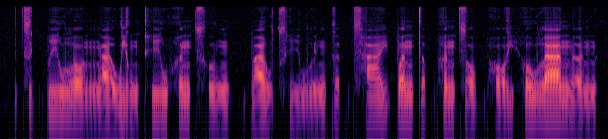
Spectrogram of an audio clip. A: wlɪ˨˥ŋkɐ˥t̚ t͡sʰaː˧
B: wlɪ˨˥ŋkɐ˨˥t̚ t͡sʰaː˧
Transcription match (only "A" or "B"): B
